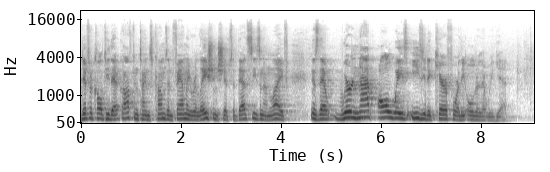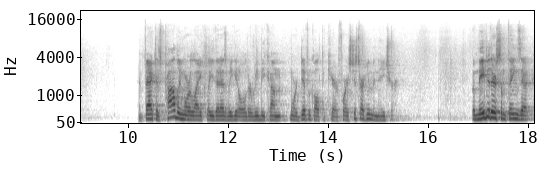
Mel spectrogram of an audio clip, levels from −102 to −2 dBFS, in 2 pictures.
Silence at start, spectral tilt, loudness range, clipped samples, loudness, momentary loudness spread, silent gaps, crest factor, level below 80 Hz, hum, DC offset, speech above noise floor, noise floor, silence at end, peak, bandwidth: 0 s; -6 dB/octave; 10 LU; under 0.1%; -35 LUFS; 14 LU; none; 20 dB; -86 dBFS; none; under 0.1%; 54 dB; -89 dBFS; 0 s; -16 dBFS; 14 kHz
